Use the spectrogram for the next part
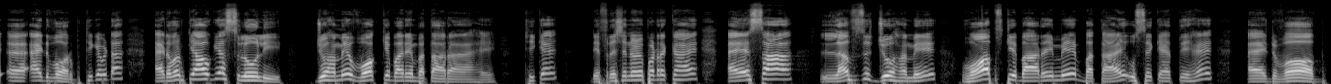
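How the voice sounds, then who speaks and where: A man's voice: high voice, fairly bright tone, clean tone, dry recording, studio quality. A male teacher giving an online class, explaining in Hindi-Urdu, often repeating points and asking his students questions. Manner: calls students "beta". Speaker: English teacher.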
